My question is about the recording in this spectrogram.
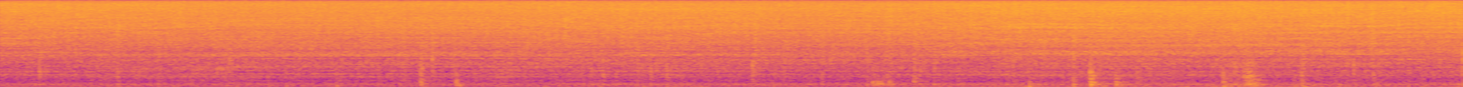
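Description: Food frying in a hot pan, with a steady sizzle and a few faint clicks.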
